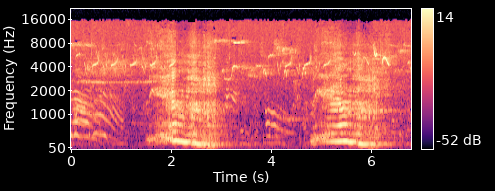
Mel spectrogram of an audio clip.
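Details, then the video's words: African savanna lion roaring twice, each call a long, throaty roar gliding downward into a low rumble, with faint high chirping sounds in the background. "Les secrets du rugissement du lion 🦁: libérer la puissance (cri du lion) | Lions Roaring Compilation"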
